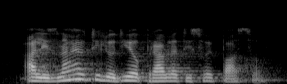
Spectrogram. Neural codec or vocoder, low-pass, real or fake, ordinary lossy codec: none; 5.4 kHz; real; none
